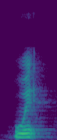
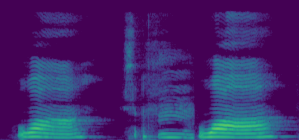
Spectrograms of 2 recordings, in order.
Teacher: way is kind of a a bright sound and wah is kind of a darker sound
